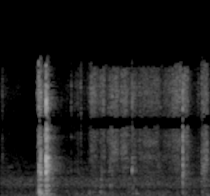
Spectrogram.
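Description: Paper money being handled: one sharp tap about half a second in as bills are set into a clear acrylic cash holder, then a couple of faint ticks, over a low steady room hum.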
